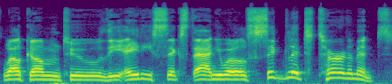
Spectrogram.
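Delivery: high, slow showman's announcement; arena announcer. Acted. Announcer opening the tournament for a cheering crowd, grand and drawn-out. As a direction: draw out the tournament title for the crowd. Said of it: "in the mega speakers, there is".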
